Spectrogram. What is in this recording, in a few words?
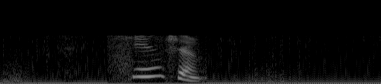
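"xiansheng", Chinese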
